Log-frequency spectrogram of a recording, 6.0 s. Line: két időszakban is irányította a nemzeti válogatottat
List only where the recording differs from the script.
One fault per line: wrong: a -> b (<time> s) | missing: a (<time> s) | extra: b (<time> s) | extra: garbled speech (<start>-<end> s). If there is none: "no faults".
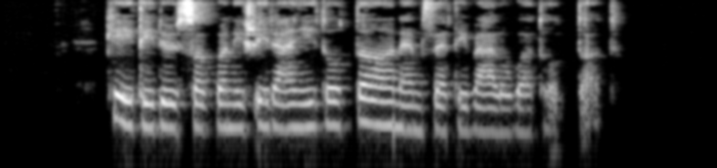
no faults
